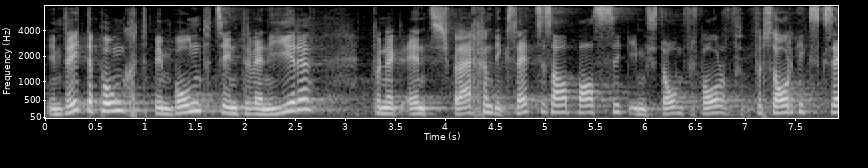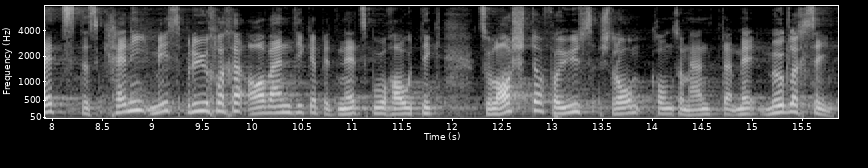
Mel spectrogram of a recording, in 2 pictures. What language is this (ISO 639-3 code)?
gsw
